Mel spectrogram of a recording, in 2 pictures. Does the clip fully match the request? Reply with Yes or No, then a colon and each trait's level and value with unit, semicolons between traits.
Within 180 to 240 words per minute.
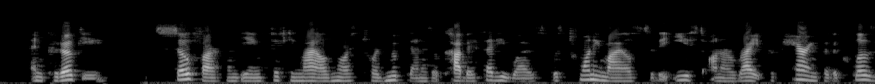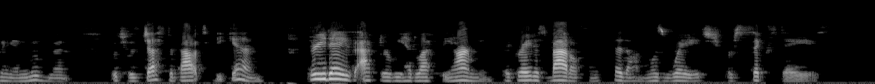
Yes: average, 190 wpm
